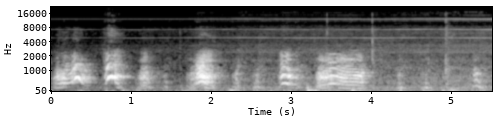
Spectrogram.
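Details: Labrador Retriever worked up by a vacuum cleaner, turning beastly during a cleaning battle alongside a Shiba Inu: a rapid run of loud, harmonic yelping barks and whiny yips, irregularly spaced over about five seconds, indoors.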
